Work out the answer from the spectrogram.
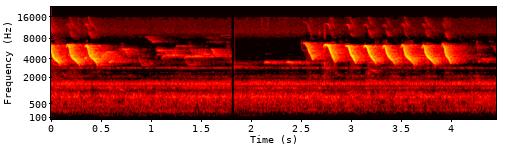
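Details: Marsh tit singing on 25 March 2015 at Linford Lakes Nature Reserve, Milton Keynes: a short burst of three fast down-slurred high notes with a thin trailing note, a pause, then a quick, even series of about eight ringing notes.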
